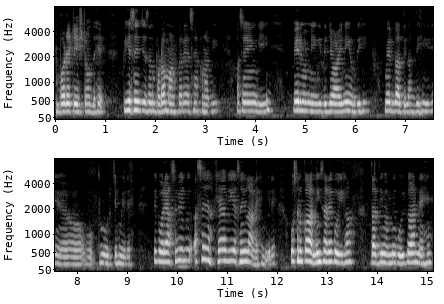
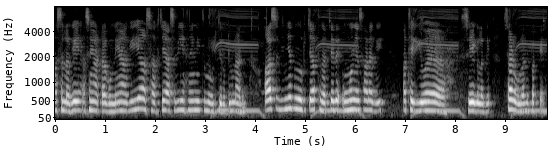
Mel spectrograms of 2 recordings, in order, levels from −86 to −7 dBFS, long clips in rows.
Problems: background sounds at intervals, low volume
